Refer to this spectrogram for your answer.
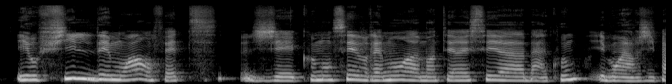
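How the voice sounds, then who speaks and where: With a plain, everyday voice, a woman speaks at a medium pitch with ordinary pitch variation. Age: 30s. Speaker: mother sharing her story. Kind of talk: personal testimony.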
